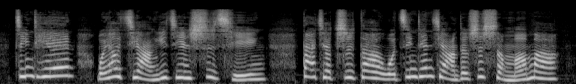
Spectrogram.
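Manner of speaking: put-on high, storytelling kids' show host voice. Showing how children's programs talk, in children's-show storytelling tone. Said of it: "这个是小孩子儿童节目的做法".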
